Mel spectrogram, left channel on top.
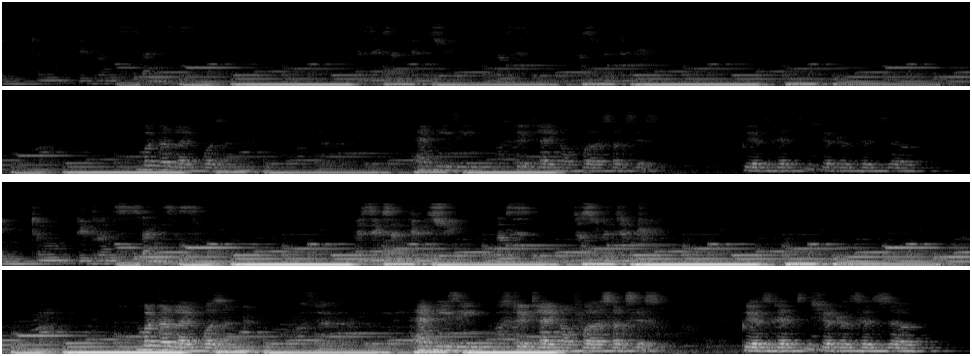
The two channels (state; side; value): quieter; left; 15.2 dB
